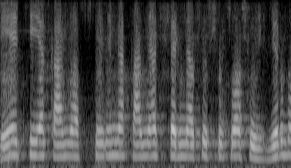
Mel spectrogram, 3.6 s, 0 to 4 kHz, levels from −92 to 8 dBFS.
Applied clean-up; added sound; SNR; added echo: neural separator model SepFormer DNS4.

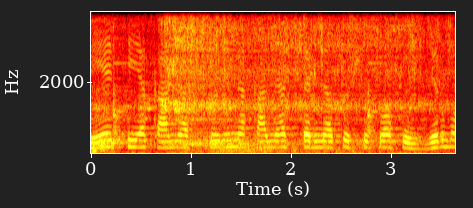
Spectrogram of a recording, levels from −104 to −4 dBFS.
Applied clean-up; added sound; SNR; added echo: none; Toilet flush + Cutlery, silverware / Dishes, pots, and pans; 4 dB; none.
